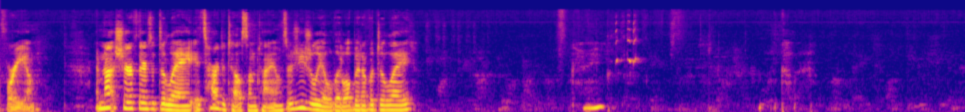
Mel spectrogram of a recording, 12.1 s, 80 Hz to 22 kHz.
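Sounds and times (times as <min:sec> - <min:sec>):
pen squeaking on paper: 0:07.6 - 0:08.1.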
